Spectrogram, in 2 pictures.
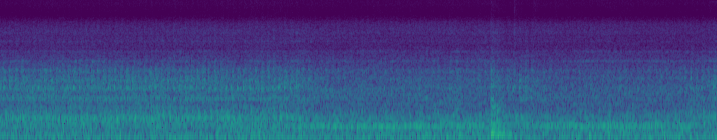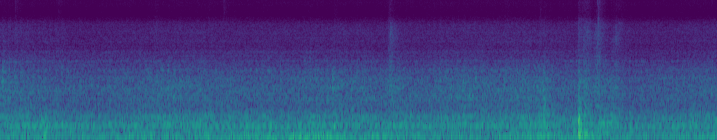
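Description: A train running at speed, heard from on board: a steady rumble with a faint hum. Two sharp knocks stand out, one about ten seconds in and another a few seconds before the end.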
